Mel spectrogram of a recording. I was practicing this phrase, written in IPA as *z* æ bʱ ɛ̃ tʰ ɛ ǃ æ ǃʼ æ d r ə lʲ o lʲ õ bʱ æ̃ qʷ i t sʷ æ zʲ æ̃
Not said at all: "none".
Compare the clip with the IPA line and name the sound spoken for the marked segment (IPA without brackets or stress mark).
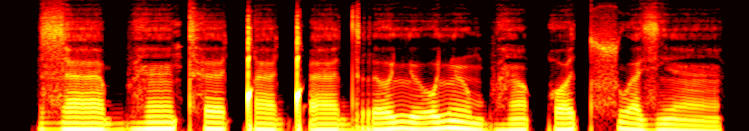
z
